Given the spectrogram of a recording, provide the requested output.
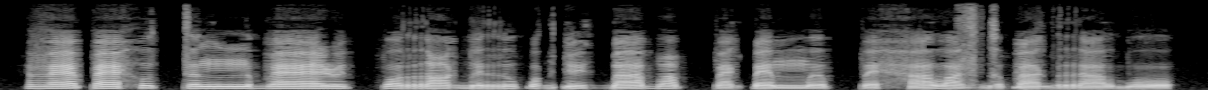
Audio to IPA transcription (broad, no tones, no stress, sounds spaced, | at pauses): v æ p æ h u tː əː ŋ nː ə b æː ɭ y pː ɔ r ɑ ɡ͡b ɘ r u ɓ ɔ ɡ ɗ y ɡ͡b a b ɑ pː æ k͡p ɛ mː əː pː ɛ h a lˠ a z ɡ ə ɓ a ɡ r aː lˠ b o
